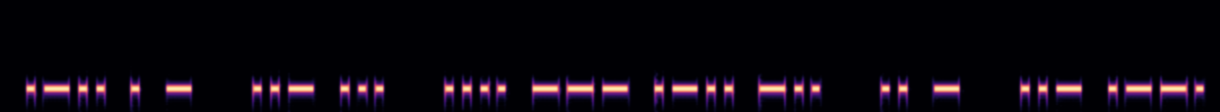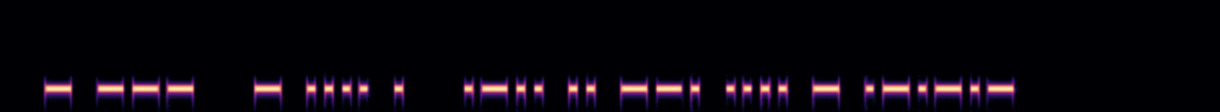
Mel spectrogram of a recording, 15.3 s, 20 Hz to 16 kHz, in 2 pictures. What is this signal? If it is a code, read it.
Morse code, heard as a keyed tone, about 22 wpm, 700 Hz. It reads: LET US HOLD IT UP TO THE LIGHT.
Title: Sentences from Top 1000 Words - Review Part 2 - 22wpm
